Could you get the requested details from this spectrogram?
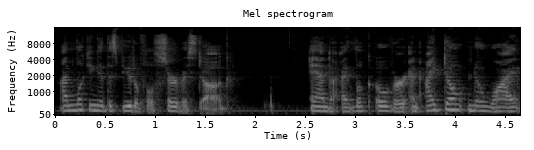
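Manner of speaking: ordinary talk, nothing marked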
